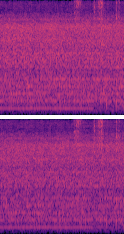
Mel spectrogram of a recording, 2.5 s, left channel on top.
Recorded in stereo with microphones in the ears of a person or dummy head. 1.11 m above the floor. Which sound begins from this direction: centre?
Cutlery clinking, at 1.5 s.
